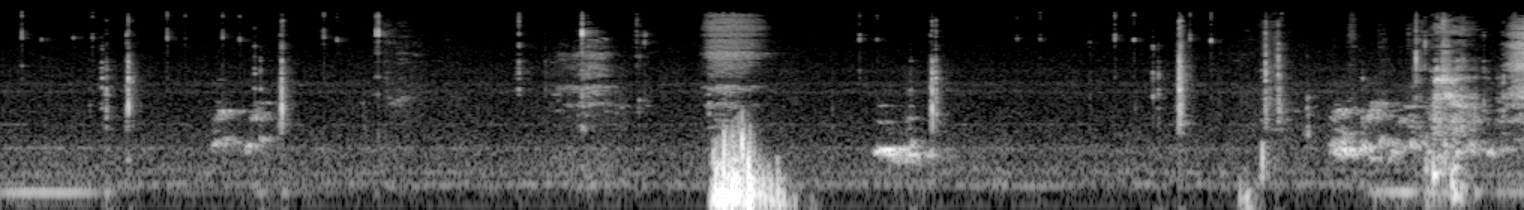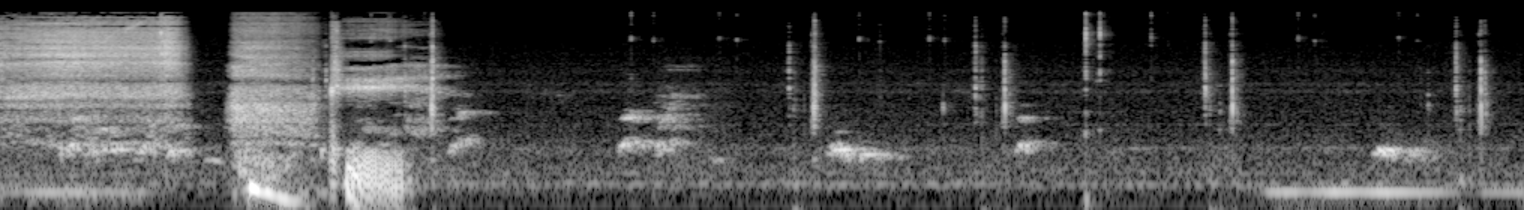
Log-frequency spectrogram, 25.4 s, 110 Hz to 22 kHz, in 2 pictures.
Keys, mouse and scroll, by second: 0.6 click, 0.9 g, 1.9 click, 2.3 g, 3.1 middle click, 5.2-5.9 scroll up 2, 7.2 click, 7.8 g, 9.4 click, 9.7 g, 10.5-10.8 scroll down 4, 12.3 scroll up 3, 13.5 middle click, 14.5-15.0 scroll down 1, 15.8 click, 16.3 g, 18.8 click, 19.4 g, 20.5 click, 20.9 g, 22.4 click, 23.0 g, 24.4 click, 25.0 g.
